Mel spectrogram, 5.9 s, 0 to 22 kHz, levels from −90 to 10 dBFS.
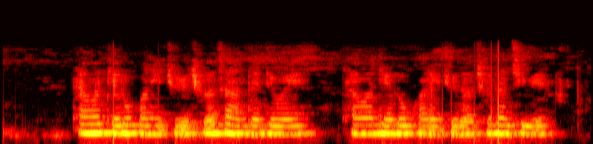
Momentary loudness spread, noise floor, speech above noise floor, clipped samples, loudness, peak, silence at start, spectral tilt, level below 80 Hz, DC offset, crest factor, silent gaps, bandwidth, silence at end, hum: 10 LU; -55 dBFS; 33 dB; under 0.1%; -23 LUFS; -8 dBFS; 0.75 s; -8 dB/octave; -60 dBFS; under 0.1%; 14 dB; none; 6.8 kHz; 0.4 s; none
